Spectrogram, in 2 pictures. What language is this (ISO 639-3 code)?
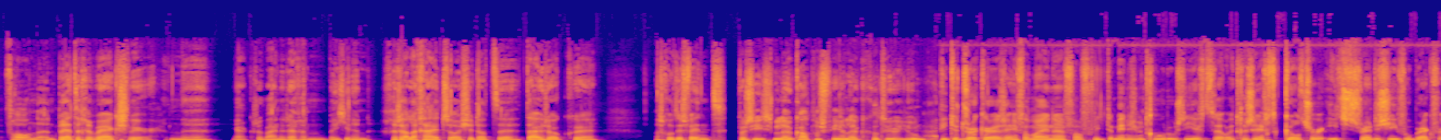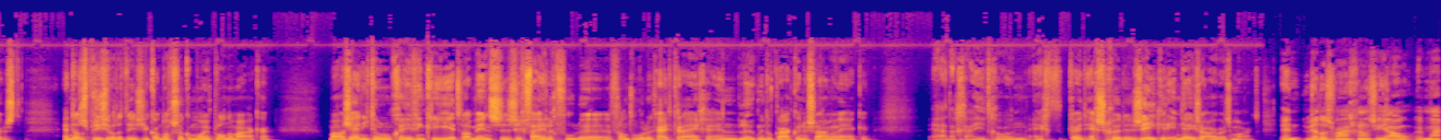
nld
